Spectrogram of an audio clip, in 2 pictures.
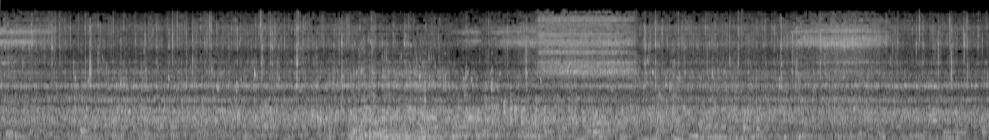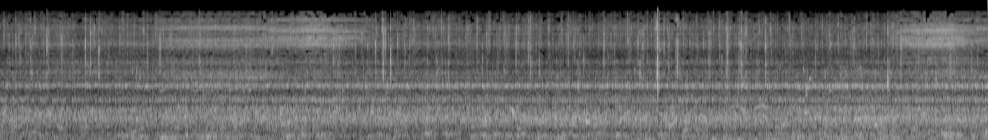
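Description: Underwater sound of a scuba diver breathing through a regulator: a hiss and a rush of bubbling exhaust every few seconds, over a steady underwater rumble with a faint continuous hum.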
